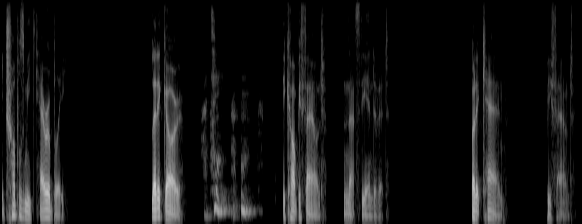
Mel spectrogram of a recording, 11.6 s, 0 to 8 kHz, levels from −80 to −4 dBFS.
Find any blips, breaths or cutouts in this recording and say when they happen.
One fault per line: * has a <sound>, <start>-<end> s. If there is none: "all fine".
* has a dropout, 0.7-0.7 s
* has a sneeze, 4.0-5.3 s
